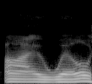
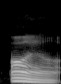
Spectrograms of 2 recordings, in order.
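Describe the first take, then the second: First: Both words are said fully and separately. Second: The two words are joined into one syllable. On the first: "It's hard to say I will" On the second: "Say I'll"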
